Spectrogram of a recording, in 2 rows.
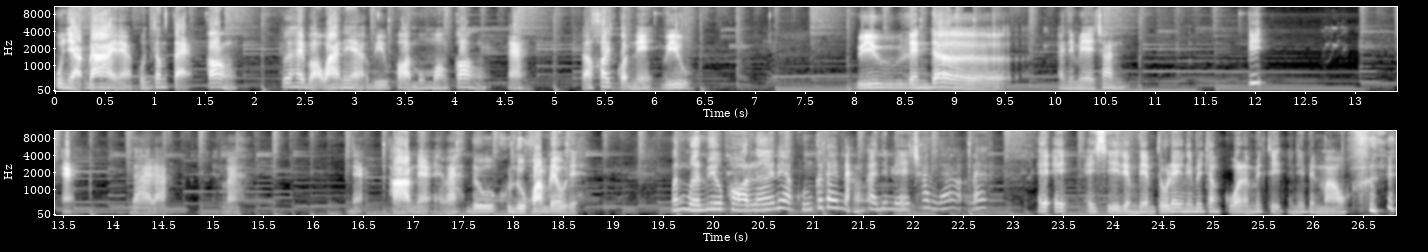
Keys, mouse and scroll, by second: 1.5 click, 5.9 click, 11.8 click.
